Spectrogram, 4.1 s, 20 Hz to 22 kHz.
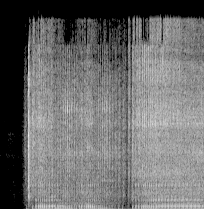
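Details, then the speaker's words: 1983 Honda XL200R, first start after 15+ years parked, carb cleaned and a temporary gas tank fitted: kick start, then the single settles into a steady thumping run with gentle blips; sounds healthy, little smoke. "all right well there she is living again it's been a long time it's really cool to hear it run it actually sounds really good doesn't smoke too bad or anything"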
